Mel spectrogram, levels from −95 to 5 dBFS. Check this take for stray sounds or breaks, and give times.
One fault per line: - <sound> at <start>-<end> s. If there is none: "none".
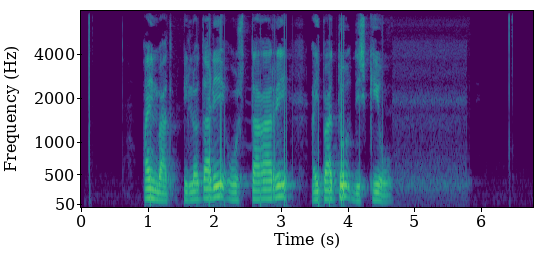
none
